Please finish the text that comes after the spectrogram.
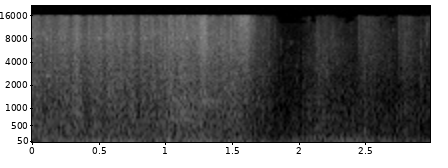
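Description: Counter-Strike: Global Offensive gunfire in an arms race match: a dense burst of rapid shots, loud at first, then a short dip before sparser firing returns.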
